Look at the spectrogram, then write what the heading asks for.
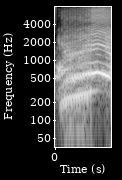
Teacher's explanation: र म्हणलं तर तोंडामध्ये व्हायब्रेशन होतं, याचा अर्थ उत्तर आहे र, पर्याय नंबर 2, कंपित वर्ण।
